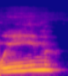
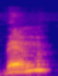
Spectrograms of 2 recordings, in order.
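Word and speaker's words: Vim: Terram is earth and weem or vem, but weem is how to pronounce is raw magical power.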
